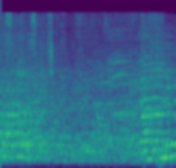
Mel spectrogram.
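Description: Speech and chatter echoing in a large hall, with a man talking into a microphone over the sound system.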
